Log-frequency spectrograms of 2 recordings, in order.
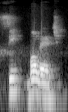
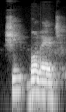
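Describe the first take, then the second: First: The word begins with an 's' sound. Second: The word begins with an 'sh' sound. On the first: It shows the speaker is from Ephraim. The speaker calls it wrong. "eles falavam Cibolete" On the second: This is how the other side says it. The speaker calls it right. "Eles não conseguiam falar Chibolete"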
